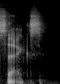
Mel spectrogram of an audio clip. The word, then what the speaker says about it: CeX: But it actually is pronounced sex.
